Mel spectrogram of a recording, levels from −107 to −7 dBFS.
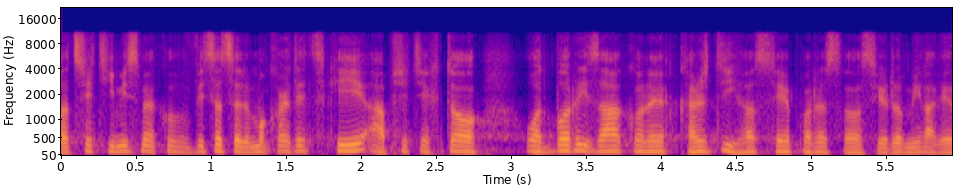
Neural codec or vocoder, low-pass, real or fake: codec, 16 kHz in and 24 kHz out, 0.9 kbps, LongCat-Audio-Codec, fine tuned four codebook decoder; 10.8 kHz; fake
